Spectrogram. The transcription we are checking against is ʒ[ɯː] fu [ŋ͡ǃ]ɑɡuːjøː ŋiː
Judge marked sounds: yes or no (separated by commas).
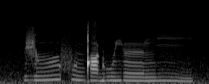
yes, yes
